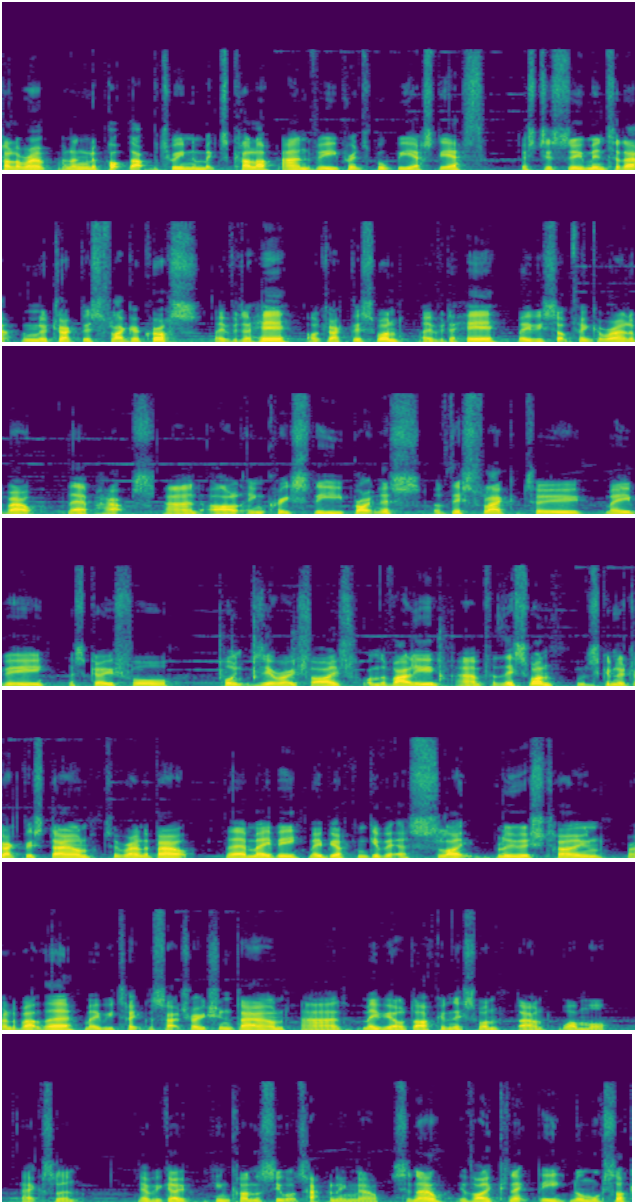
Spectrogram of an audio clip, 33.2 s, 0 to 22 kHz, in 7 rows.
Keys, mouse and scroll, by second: 3.0 click, 3.7 scroll up 3, 3.9 middle click, 5.0-6.8 drag, 7.2-9.0 drag, 9.4 click, 11.5 click, 18.4 click, 21.7 click, 26.6 click, 27.3 click, 28.7 scroll down 2, 29.1-30.7 middle drag, 31.1 scroll up 2, 31.7-32.0 scroll up 2, 32.2 middle click.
